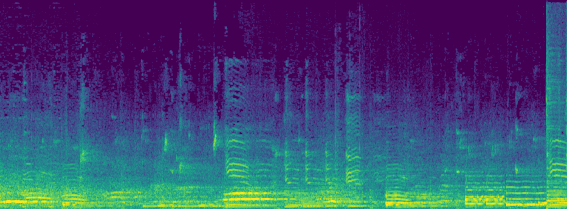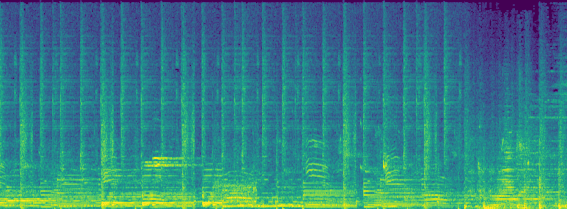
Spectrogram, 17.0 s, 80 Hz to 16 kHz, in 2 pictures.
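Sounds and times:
players calling out: 0.0s - 17.0s
sneakers squeaking on floor: 0.0s - 17.0s.

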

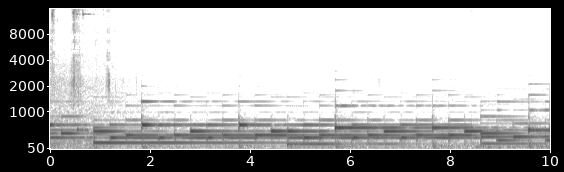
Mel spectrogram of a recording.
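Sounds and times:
gentle keyboard melody: 0.0s - 10.0s.

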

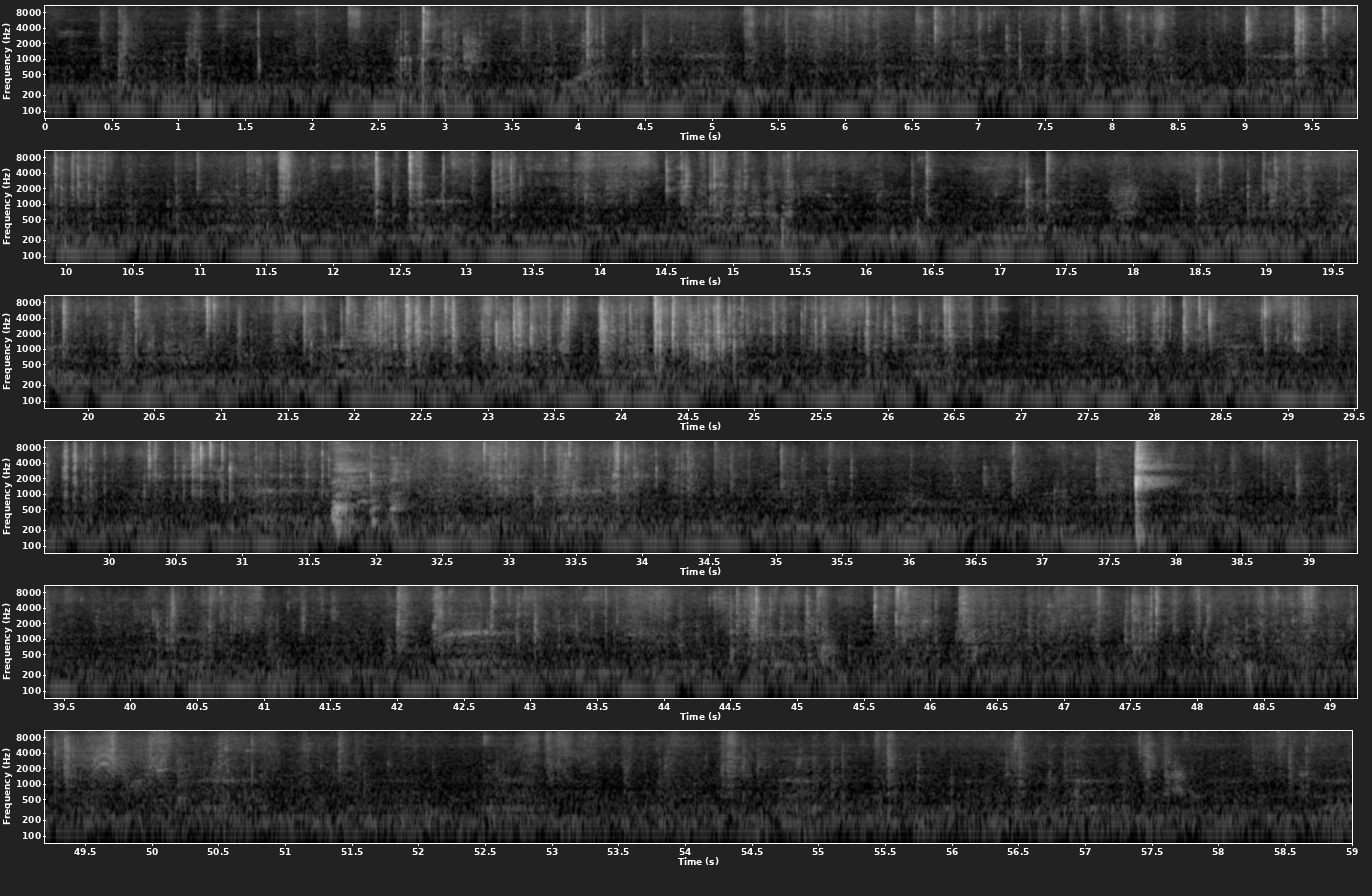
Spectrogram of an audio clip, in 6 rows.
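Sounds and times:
low electrical hum: 0.0s - 59.0s
paper rustling and crinkling: 0.4s - 59.0s.

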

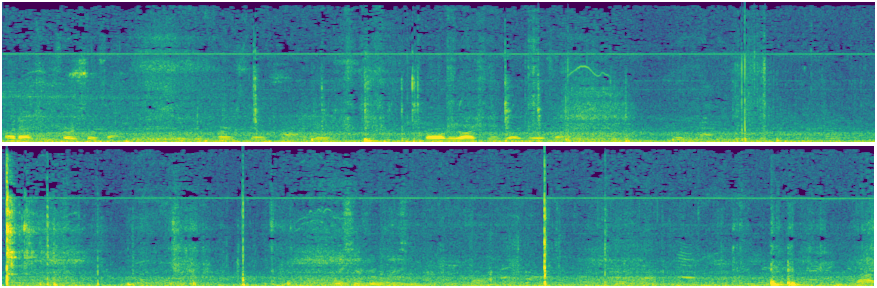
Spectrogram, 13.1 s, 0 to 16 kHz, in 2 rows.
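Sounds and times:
softball striking bat or glove: 6.6s - 7.0s.

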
